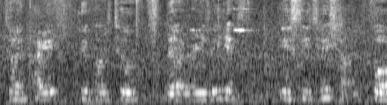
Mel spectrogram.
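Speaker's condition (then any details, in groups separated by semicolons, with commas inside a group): Cerebral palsy; from birth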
